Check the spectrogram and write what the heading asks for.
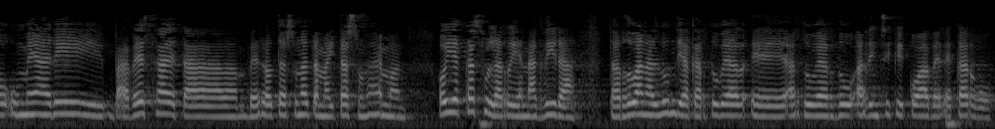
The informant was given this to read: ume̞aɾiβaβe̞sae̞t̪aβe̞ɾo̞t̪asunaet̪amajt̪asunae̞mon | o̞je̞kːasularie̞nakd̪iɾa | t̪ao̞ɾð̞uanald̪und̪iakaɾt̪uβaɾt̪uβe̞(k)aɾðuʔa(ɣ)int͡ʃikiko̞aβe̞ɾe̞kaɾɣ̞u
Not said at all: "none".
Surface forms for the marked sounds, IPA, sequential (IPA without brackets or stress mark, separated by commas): none, ð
